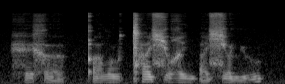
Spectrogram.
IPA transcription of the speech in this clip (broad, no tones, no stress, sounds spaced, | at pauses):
h ɛ x ʌ | qʼ ʌ lˠ u ǀʰ a ɕ u ʁ i n ʔ a ɕ ʌ lʲ u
